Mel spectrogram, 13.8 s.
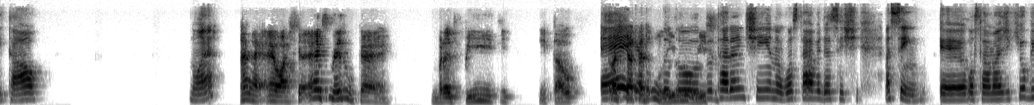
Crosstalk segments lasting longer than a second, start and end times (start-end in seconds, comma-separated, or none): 8.0-9.6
